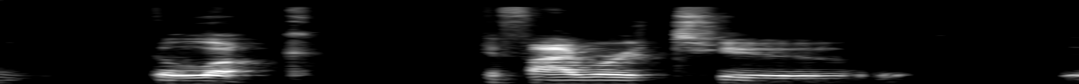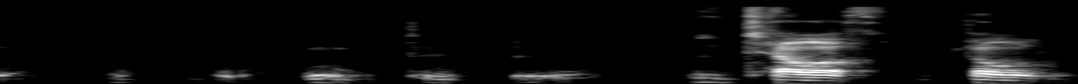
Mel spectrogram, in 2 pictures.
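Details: Adult man who identifies himself as a person who stutters; stuttering.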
